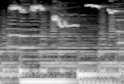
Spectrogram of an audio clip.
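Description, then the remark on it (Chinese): A tiny, all-green bird chirps in short, high, bright bursts, a few notes repeating with one quick downward trill, over a steady low humming background. “都会有一只很娇小、很可爱、全身绿乎乎的小鸟飞到他的手掌心，赖着不走，好像是刻意陪着小杰，叽叽喳喳地提醒他：“哎，你要走回正确的路啊！”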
